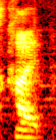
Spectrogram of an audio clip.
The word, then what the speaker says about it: Kite: which you recognize as coming from Kit, or is it Kite? Sorry. It's Kite. Kite, yeah, from Kite.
